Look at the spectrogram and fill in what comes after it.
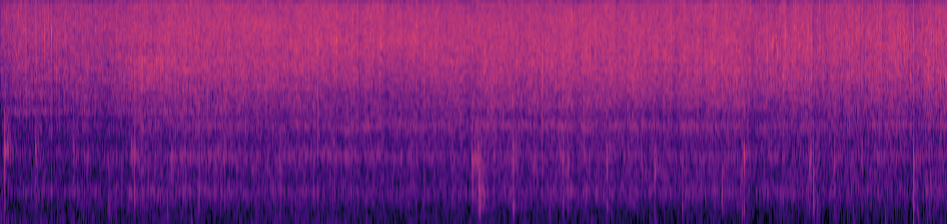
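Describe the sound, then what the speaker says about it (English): Mirepoix sizzles in a hot soup pot over medium-high heat for pasta fagioli, a loud constant hiss with frequent sharp crackles and pops. "I'm putting in the mirepoix"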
